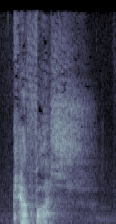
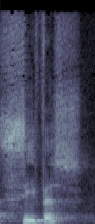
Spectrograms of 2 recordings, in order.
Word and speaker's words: Kephas: You shall be called Kephas. Oftentimes we pronounce that Cephas, but in the Greek language it's a K, it's a hard sound.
